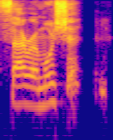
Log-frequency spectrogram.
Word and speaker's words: Sarah Mushi: And I want to say goodbye to you, and Shona, I think I say Sarah Mushi. Is that how I say it? Sarah Mushi? Yes, that's how you say it.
